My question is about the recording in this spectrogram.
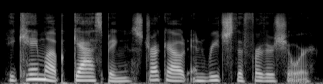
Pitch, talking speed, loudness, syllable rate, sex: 175 Hz, 205 wpm, -19 LUFS, 5.0 syllables/s, female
